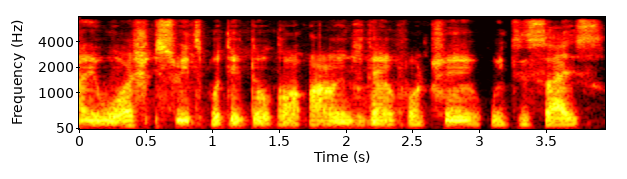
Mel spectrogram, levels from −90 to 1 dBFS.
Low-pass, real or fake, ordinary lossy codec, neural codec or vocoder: 7.2 kHz; fake; none; vocoder, 22.05 kHz, 80 mel bands, HiFi-GAN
